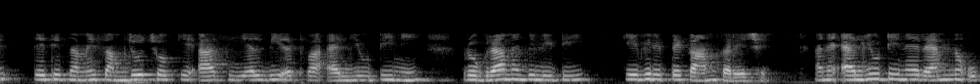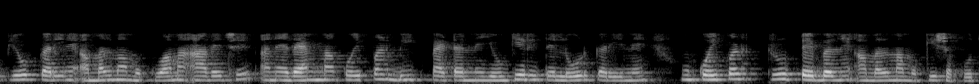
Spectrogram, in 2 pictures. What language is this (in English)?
Gujarati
